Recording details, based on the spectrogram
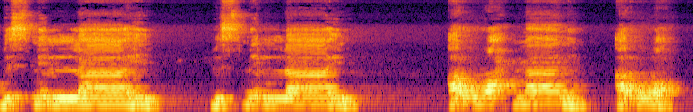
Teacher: Contoh, bismillahi, bismillahi, ar-rahmani, ar-ra, yaitu ada alif lam, kemudian di situ ada ro, tapi alif lamnya tidak kelihatan saat dibaca. Tidak boleh dibaca al-ro, al-rahman, tapi harus melebur ke huruf selanjutnya. Itulah yang dinamakan dengan alif lam syamsiyah.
